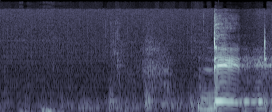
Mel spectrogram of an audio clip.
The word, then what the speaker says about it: debt: उस कमेंट में पर्टिकुलर आपने पूछा था कि सर डी, आपने लिखा था DEBT डेट, इसको बी चुप क्यों रहता है, मतलब साइलेंट होता क्यों है?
